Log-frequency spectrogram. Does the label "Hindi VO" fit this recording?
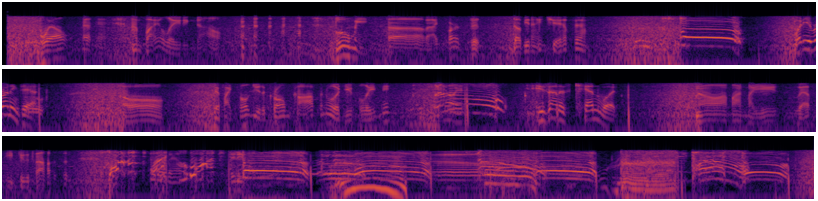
No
